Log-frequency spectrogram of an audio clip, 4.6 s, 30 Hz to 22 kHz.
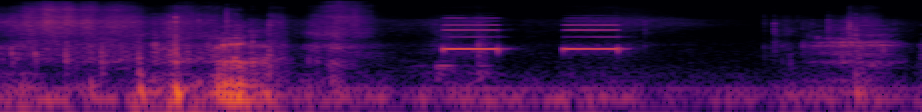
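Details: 2016 Dell Inspiron 15 3000 series laptop that sat unused for 2 years with the main battery drained: clear, quiet electronic beeps, part of a five-beep error code. A dead CMOS battery is suspected.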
